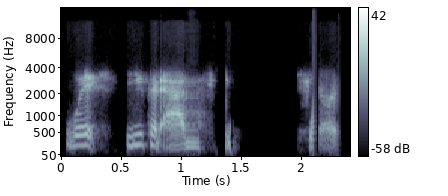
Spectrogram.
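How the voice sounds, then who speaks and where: A woman presenting a software demo in a webinar, with frequent fillers, heard over garbled audio that keeps breaking up. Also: no echo. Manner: chatty, halting with fillers. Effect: garbled, breaking-up call audio. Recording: tinny breaking-up call line.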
